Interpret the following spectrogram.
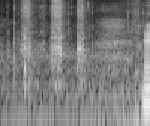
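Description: Wooden barbecue skewer being pushed through a foam-board FPV pod, a few short, irregular scrapes and rubs of wood against foam and paper.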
